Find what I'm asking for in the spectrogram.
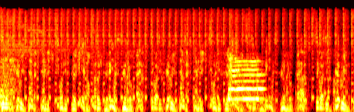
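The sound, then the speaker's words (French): Prize wheel spinning on a radio quiz, a dense, continuous clatter of rapid ticks at an even pace, fairly loud throughout, with a brief bright chime-like tone partway through. “on lance la roue, tu dis stop quand tu veux.”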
